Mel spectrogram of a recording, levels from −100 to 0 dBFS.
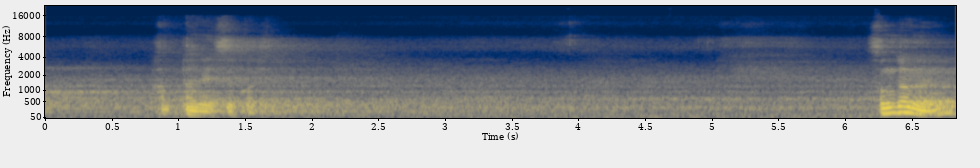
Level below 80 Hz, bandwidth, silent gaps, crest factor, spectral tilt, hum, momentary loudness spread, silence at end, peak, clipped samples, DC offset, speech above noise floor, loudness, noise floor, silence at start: -52 dBFS; 12 kHz; none; 20 dB; -8 dB/octave; none; 23 LU; 0 s; 0 dBFS; under 0.1%; under 0.1%; 22 dB; -18 LUFS; -37 dBFS; 0 s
